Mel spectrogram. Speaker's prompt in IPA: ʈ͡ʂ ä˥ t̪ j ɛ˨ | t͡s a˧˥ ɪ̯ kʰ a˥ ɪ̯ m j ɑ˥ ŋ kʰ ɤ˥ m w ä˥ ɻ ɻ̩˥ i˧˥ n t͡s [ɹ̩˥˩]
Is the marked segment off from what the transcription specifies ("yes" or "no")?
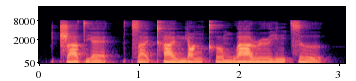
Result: no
